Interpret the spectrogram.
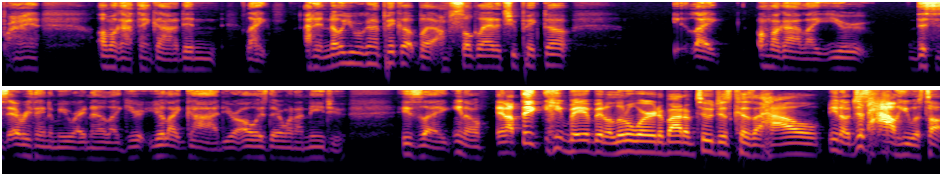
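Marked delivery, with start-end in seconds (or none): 0.0-12.8 voice flooded with gushing relief. Quoting a caller on the phone right after a plane landed, retelling someone's relief. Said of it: "hearing the relief in his voice".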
